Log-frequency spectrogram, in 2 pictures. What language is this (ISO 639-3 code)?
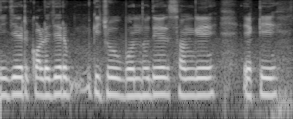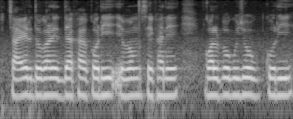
ben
